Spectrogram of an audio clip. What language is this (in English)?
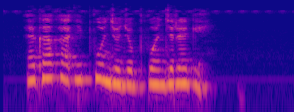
Luo (Kenya and Tanzania)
